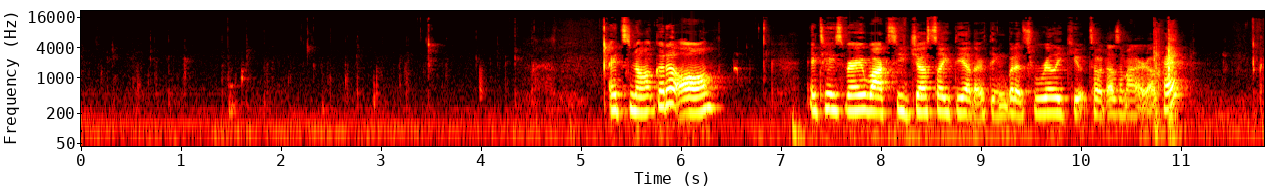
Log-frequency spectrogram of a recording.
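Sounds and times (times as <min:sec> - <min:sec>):
person biting and chewing a strawberry swirl Japanese candy ice cream cone: 0:00.0 - 0:04.8
speech: 0:05.3 - 0:06.4, 0:07.3 - 0:11.1.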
